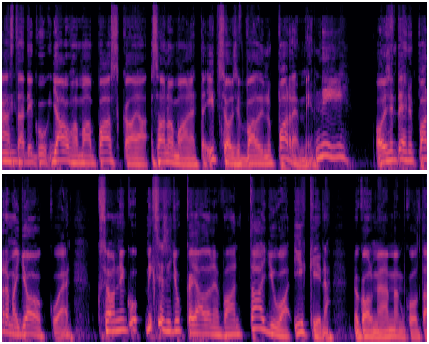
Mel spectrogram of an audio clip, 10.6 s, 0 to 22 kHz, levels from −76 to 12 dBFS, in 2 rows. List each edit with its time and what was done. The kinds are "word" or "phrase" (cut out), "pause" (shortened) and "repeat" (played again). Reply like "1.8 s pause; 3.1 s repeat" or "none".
none

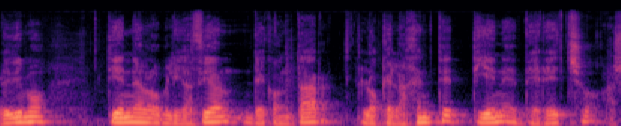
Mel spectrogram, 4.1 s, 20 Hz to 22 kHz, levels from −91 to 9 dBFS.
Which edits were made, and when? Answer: 2.3 s pause

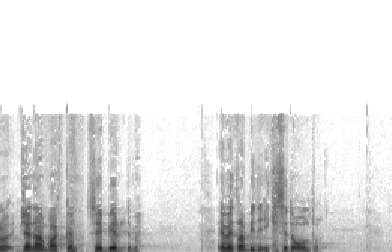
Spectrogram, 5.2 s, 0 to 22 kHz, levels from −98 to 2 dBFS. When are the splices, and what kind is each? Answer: 1.1 s pause; 1.7 s phrase; 3.2 s word

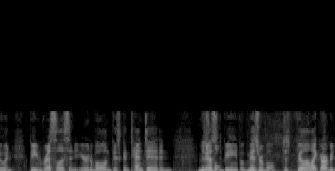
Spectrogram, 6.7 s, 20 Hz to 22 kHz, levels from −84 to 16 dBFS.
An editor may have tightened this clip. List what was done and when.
4.7 s word

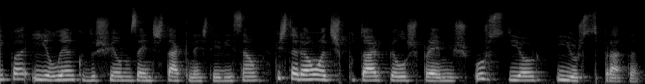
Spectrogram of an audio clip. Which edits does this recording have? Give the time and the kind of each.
2.7 s pause

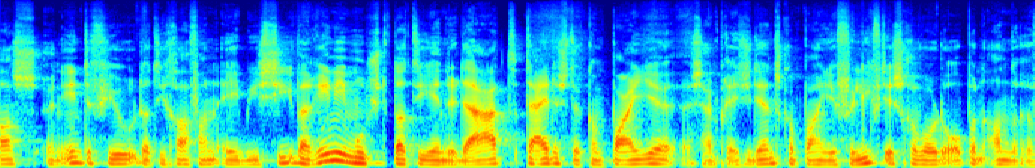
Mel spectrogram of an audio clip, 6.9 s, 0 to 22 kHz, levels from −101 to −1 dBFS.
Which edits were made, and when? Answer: 2.6 s word; 3.5 s word

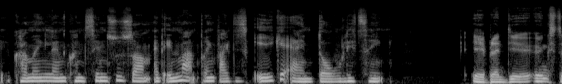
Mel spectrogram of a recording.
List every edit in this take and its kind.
none

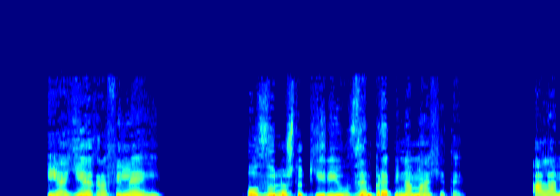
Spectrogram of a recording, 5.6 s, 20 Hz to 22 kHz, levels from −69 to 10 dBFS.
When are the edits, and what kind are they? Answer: none

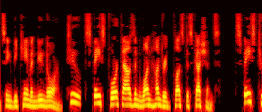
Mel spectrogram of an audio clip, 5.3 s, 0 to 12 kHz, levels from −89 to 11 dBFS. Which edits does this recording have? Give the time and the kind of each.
1.3 s pause; 2.1 s word

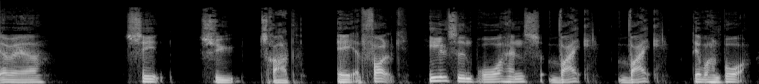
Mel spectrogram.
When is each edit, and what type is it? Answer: 4.2 s pause; 6.1 s repeat

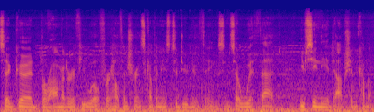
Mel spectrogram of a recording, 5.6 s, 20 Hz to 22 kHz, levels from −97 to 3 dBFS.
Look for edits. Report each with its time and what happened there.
none

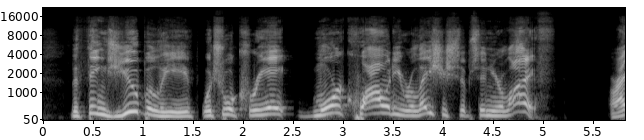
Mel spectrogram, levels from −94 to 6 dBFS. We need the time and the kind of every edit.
1.5 s pause; 2.5 s pause

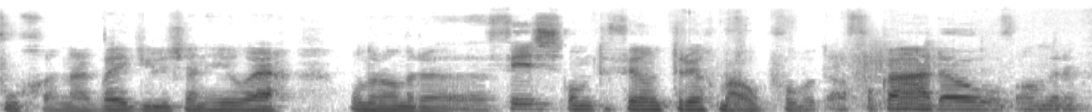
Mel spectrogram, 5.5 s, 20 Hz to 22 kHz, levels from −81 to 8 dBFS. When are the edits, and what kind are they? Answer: 2.8 s word

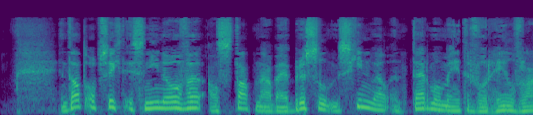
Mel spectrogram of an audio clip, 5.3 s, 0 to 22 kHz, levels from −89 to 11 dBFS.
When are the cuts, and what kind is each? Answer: none

